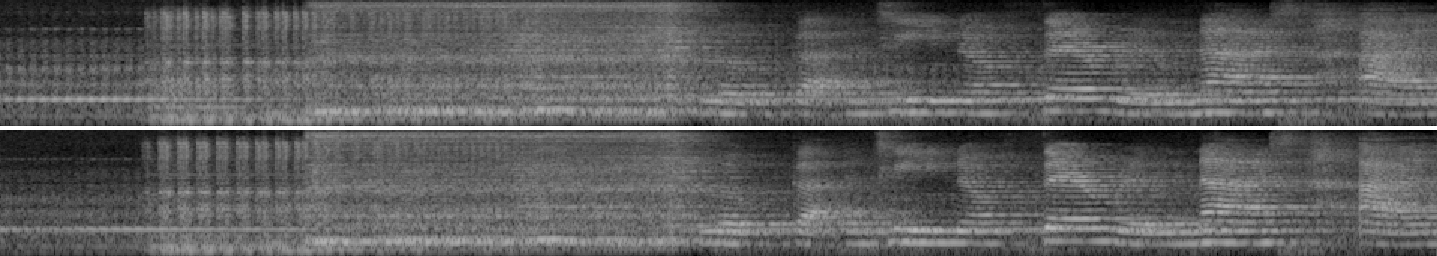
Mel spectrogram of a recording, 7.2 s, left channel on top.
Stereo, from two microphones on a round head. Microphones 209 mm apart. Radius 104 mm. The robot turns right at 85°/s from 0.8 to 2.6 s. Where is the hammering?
I don't hear hammering.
